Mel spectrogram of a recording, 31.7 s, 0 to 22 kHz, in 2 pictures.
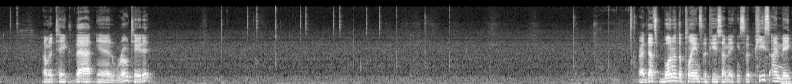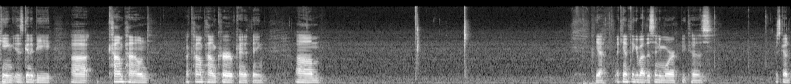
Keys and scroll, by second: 1.7 q, 7.2 e, 13.2 space.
